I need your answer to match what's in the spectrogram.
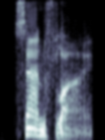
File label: "sandfly", British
